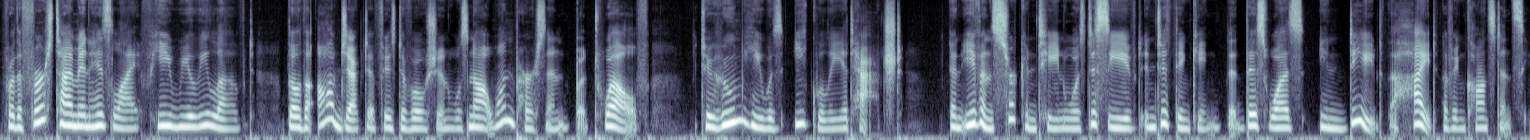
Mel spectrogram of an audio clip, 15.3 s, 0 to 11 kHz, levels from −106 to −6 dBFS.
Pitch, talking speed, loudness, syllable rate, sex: 220 Hz, 170 wpm, -18 LUFS, 5.0 syllables/s, female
